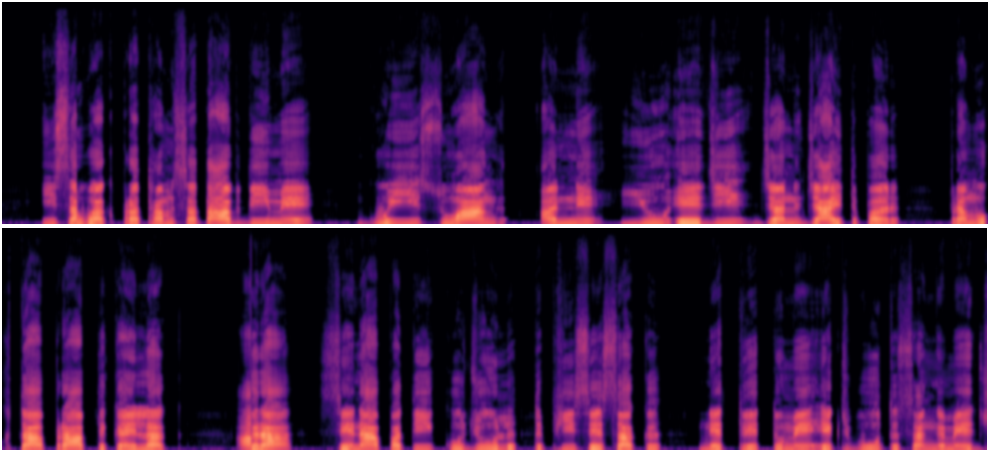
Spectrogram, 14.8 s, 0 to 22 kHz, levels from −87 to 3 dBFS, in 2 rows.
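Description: Damaged data in the compressed stream trips the decoder at 0.55, 9.26, 11.39 and 13.70 s. Corrupted bytes make it misread frames and lose sync until it locks onto the next frame header, so each point in the speech gives a brief chirp, squawk, click or short hole.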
